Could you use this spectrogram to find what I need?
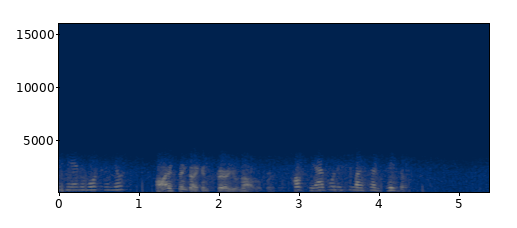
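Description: A young boy speaks quickly and with excitement.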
